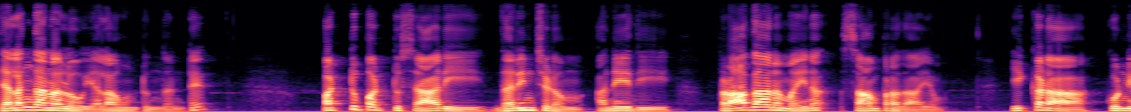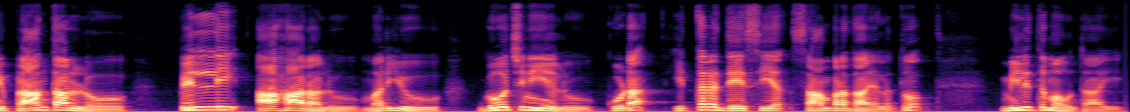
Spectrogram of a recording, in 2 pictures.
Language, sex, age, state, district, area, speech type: Telugu, male, 18-30, Andhra Pradesh, Sri Balaji, rural, spontaneous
